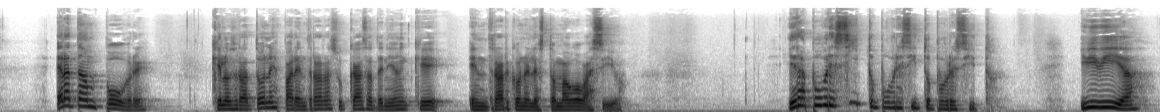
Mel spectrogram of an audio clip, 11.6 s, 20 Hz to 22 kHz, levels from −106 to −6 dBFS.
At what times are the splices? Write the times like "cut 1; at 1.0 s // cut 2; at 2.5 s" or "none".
none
